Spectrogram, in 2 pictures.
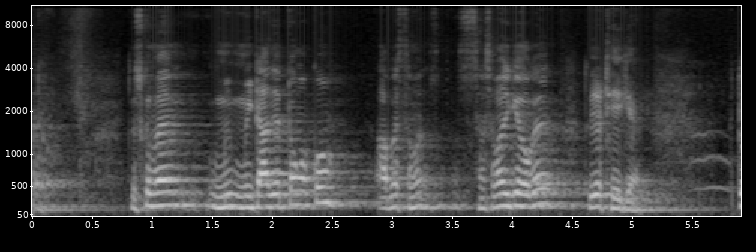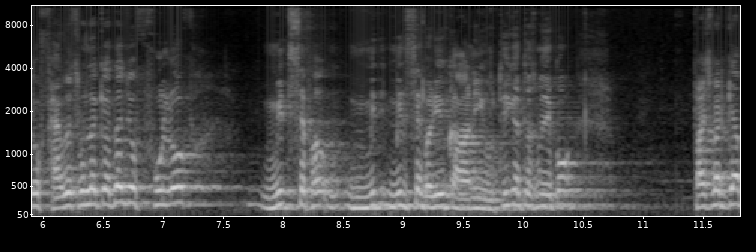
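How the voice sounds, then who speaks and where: A high-pitched man with an Indian accent explains English words in a loose, chatty classroom manner, often restarting and adding fillers. His voice rings with long reverb in a room. The recording sounds slightly dull. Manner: casual explaining, frequent "ठीक है" fillers and restarts. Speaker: English vocabulary teacher.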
